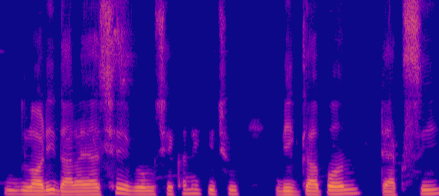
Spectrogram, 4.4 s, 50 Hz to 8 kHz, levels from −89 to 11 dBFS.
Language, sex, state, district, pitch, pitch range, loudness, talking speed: Bengali, male, West Bengal, Dakshin Dinajpur, 145 Hz, 135-165 Hz, -27 LUFS, 125 wpm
